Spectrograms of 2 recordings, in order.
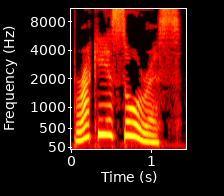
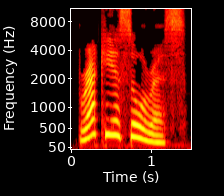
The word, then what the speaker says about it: Brachiosaurus: than its back legs how do you say it Brachiosaurus say BRAC e o saw us in the forest many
